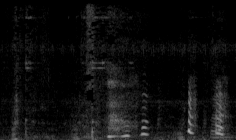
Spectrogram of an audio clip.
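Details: Dog, likely a puppy, giving short high whining squeaks that rise and bend in pitch, in two brief clusters about a second apart, over faint background noise.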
